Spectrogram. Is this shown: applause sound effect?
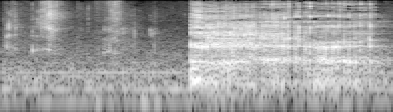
no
